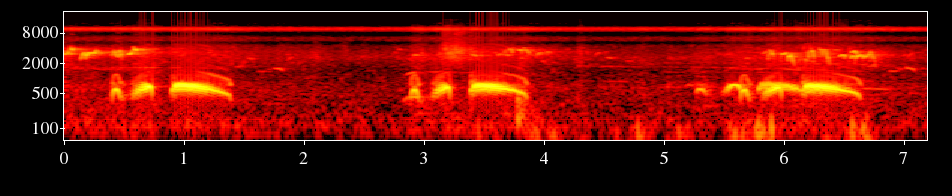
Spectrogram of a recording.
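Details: Spotted dove giving a sharp, crisp Kuk 1 style coo: a three-part phrase of two short rising notes and a longer falling coo, repeated three times about every 2.5 seconds, with faint chirps of another bird higher up.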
